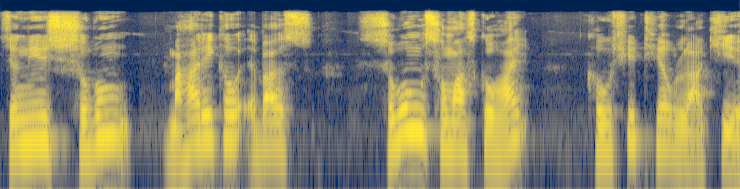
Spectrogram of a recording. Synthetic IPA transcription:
zɯŋnisubuŋ | maɦaɾikʰawḛba | subuŋsɔmaskɯwɦaj | kʰɯwsitʰijawla̰kʰijɯ

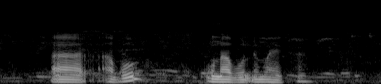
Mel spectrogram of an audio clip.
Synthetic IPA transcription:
aɾa̰bɔɾunabɔnɛmaɦɛkʰan

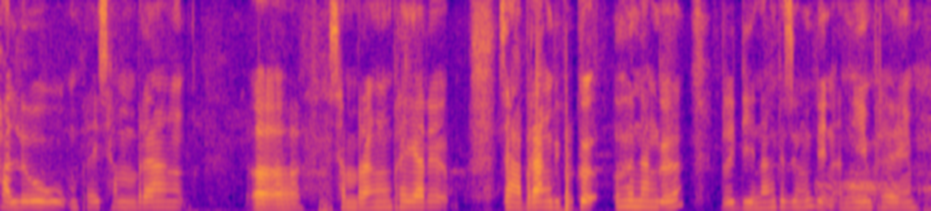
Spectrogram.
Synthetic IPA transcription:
pʰalɯwmpʰɾajsambɾaŋ | sambɾaŋmpʰɾajaɾɯz̥abɾaŋbipʰɯɾkʰɯəɦɯnaŋɡɯpʰɾajdenaŋkʰɯzɯŋdena̰nimpʰɾaj

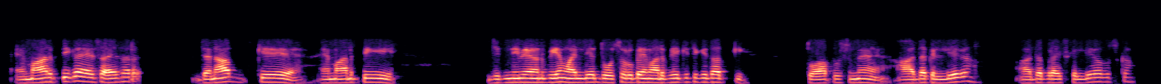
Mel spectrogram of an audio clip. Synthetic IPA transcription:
ɛmaːɾpikaɛːsaɦɛsɐɾ | d͡ʒɐnaːb̚keɛmaːɾpi | d͡ʒɪt̪nibiɛmaːɾp̬iɦɐmaːɾelied̪oːsɔɾʊp̬eɛmaːɾp̬iɦɛk̬ɪsikɪt̪aːb̚ki | t̪oaːpʊsmẽaːd̪akɐɾlieɡaː | a̰ːd̪apɾaːɪskɐɾlieɡaːpʊskaː

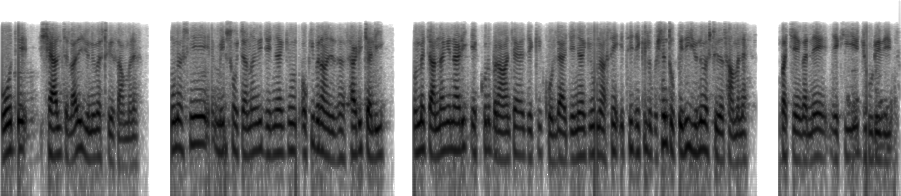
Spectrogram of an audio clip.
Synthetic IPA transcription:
oːd̪eːʃɛːlt͡ʃəlaːd̪iːjuːnɪʋəɾsʈiːd̪eːsa̰ːmənɛː | ʊnəsĩːmĩːsoːt͡ʃãːnãːkid͡ʒɪɲãːkɪʊnoːkiːbɾãːt͡ʃd̪saːɽiːt͡ʃəliː | ʊnmɛ̃ːt͡ʃaːnãːkinaːɽiːʔɪkːʊɾbɾãːt͡ʃɛːd͡ʒeːkiːkʰoːlaːɛd͡ʒɪɲãːk̬ɪʊnəsĩːʔɪt̪ʰːeːd͡ʒeːkiːloːkeːʃənt̪uːpːiːd̪iːjuːnɪʋəɾsʈiːd̪aːsaːmənɛː | bətːʃẽːkənːẽːd͡ʒeːkiːd͡ʒuːɽiːd̪iː

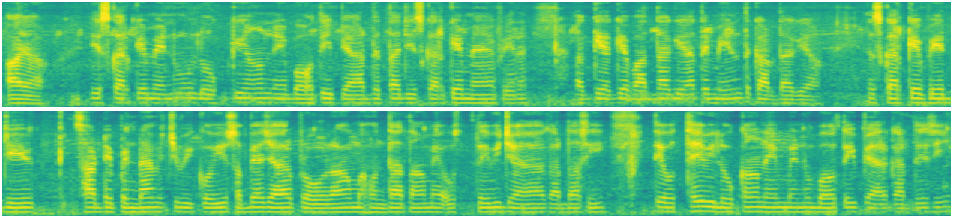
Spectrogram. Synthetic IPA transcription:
aːjaː | ɪskəɾkeːmɛːnũːloːkijãːneːbɔːt̪ɦiːpjaːɾd̪ɪt̪ːaːd͡ʒɪskəɾkeːmɛ̃ːpʰɪɾ | əɡːeːəɡːeːʋaːd̪aːɡɪjaːt̪eːmeːnət̪kəɾd̪aːɡɪjaː | ɪskəɾkeːpʰɪɾd͡ʒeːsaːɖeːpɪɳɖãːʋɪt͡ʃʋiːkoːiːsəbjaːt͡ʃaːɾpɾoːɡɾaːmɦʊnd̪aːt̪ãːmɛ̃ːʊst̪eːʋiːd͡ʒaːjaːkəɾd̪aːsiːt̪eːʊt̪ʰːeːʋiːloːkãːneːmɛ̃ːnũːbɔːt̪ɦiːpjaːɾkəɾd̪eːsiː

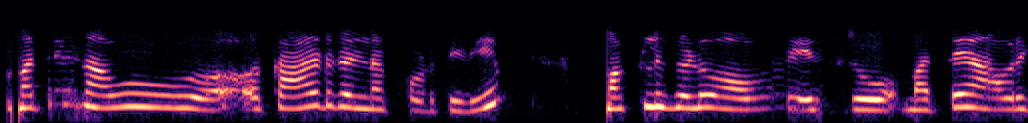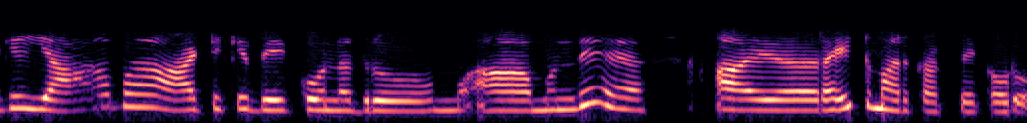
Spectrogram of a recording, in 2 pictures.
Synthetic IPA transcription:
mɐt̪ːenaːʋukaːɾɖɡɐɭnɐkoɽt̪iːʋi | mɐkːɭuɡɐɭuɐʋɾuesɾumɐt̪ːeɐʋɐɾiɡe̞jaːʋɐaːʈikːe̞be̞ːkuɐnːoːd̪ɐɾu | mund̪e̞ | ɾɐjʈmaːɾkaːɡ̚be̞ːkɐʋɐɾu

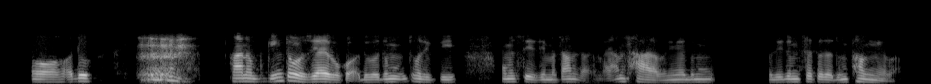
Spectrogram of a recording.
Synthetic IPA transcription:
oɐ̰du | hanɐbuk̬iŋtɐwɾɐzejajβɐko̰ɐ̰duɡɐːdumhuzik̚diomstezimɐt͡ʃamsa̰mɐ̰jamsaɾɐbɐninɐdum | udiɐdumt͡ʃɐt̚pɐdɐːdumpʰɐŋnḛbɐ̰

